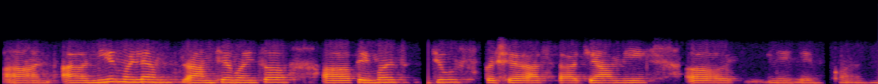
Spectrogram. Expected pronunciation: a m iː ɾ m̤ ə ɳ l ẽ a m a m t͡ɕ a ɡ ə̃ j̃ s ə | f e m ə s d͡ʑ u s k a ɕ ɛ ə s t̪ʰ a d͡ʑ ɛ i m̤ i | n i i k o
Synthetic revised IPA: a n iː ɾ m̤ ə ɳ l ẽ a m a m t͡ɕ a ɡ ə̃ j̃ t͡s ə | f e m ə s d͡ʑ u s k ə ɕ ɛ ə s t̪ a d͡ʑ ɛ a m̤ i | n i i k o

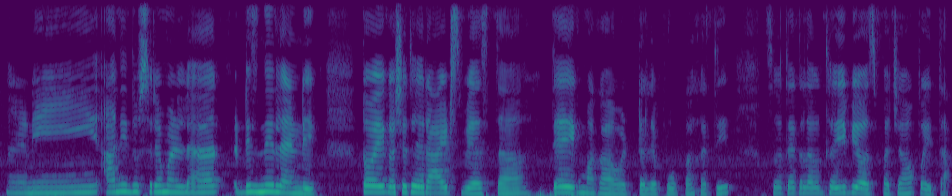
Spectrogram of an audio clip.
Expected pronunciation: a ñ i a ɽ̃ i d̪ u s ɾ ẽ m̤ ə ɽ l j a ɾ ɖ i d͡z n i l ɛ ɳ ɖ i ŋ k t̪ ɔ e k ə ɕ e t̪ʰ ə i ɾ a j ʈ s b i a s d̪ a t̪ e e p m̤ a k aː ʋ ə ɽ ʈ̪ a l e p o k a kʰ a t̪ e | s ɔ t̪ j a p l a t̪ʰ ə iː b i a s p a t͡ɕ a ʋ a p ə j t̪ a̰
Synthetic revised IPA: a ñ i a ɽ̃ i d̪ u s ɾ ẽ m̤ ə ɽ l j a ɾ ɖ i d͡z n i l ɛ ɳ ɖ i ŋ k t̪ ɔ e k ə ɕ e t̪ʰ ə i ɾ a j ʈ s b i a s t̪ a t̪ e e k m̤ a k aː ʋ ə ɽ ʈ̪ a l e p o p a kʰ a t̪ i | s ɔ t̪ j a k l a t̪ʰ ə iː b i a s p a t͡ɕ a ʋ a p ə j t̪ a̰

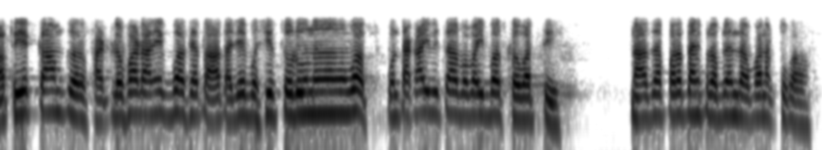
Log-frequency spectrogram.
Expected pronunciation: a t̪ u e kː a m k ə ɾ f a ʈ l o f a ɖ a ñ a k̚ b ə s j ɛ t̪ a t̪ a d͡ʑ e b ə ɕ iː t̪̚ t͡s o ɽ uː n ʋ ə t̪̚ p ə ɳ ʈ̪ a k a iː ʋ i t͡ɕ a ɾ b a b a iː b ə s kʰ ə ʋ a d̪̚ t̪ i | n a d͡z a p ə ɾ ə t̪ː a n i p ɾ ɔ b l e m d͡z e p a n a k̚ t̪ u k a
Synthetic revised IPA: a t̪ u e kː a m k ə ɾ f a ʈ l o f a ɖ a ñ e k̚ b ə s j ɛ t̪ a t̪ a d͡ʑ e b ə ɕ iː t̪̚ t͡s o ɽ uː n ʋ ə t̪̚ p ə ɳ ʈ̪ a k a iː ʋ i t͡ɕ a ɾ b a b a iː b ə s kʰ ə ʋ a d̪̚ t̪ i | n a d͡z a p ə ɾ ə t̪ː a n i p ɾ ɔ b l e m d͡z a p a n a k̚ t̪ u k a

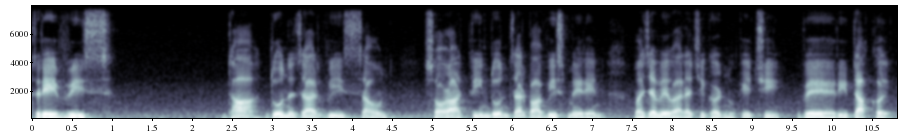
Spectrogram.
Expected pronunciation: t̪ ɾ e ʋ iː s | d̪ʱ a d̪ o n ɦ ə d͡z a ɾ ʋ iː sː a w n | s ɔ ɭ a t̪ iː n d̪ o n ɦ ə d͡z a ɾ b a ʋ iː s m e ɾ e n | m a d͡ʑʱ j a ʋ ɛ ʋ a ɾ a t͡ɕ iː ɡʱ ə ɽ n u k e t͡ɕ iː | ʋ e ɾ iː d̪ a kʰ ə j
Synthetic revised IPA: t̪ ɾ e ʋ iː s | d̪ʱ a d̪ o n ɦ ə d͡z a ɾ ʋ iː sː a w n | s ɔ ɭ a t̪ iː n d̪ o n ɦ ə d͡z a ɾ b a ʋ iː s m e ɾ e n | m a d͡ʑʱ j a ʋ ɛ ʋ a ɾ a t͡ɕ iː ɡʱ ə ɽ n u k e t͡ɕ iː | ʋ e ɾ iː d̪ a kʰ ə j

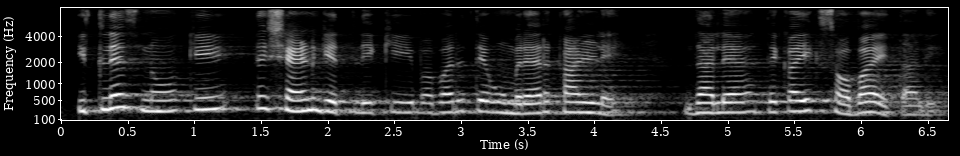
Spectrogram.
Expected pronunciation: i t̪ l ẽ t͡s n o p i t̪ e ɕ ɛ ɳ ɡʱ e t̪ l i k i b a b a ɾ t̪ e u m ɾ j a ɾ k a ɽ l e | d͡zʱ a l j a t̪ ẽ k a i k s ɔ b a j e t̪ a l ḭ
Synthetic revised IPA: i t̪ l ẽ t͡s n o k i t̪ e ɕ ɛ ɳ ɡʱ e t̪ l i k i b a b a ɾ t̪ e u m ɾ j a ɾ k a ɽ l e | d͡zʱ a l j a t̪ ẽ k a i k s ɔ b a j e t̪ a l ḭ

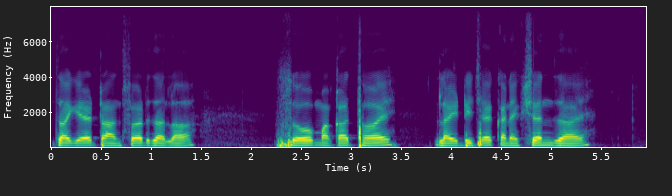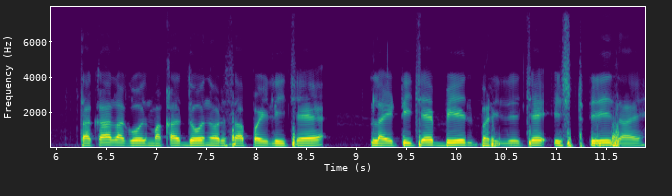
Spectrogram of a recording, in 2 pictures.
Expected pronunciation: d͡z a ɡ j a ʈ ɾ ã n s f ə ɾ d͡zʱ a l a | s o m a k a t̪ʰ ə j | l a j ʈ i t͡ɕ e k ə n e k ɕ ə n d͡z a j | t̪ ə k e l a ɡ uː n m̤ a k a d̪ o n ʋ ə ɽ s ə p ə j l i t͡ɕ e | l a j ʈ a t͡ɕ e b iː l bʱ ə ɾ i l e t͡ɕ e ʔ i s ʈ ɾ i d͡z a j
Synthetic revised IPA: d͡z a ɡ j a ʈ ɾ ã n s f ə ɾ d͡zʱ a l a | s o m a k a t̪ʰ ə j | l a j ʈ i t͡ɕ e k ə n e k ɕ ə n d͡z a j | t̪ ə k a l a ɡ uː n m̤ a k a d̪ o n ʋ ə ɾ s a p ə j l i t͡ɕ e | l a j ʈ i t͡ɕ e b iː l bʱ ə ɾ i l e t͡ɕ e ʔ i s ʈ ɾ i d͡z a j

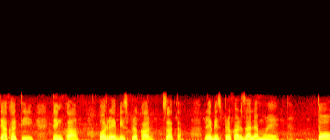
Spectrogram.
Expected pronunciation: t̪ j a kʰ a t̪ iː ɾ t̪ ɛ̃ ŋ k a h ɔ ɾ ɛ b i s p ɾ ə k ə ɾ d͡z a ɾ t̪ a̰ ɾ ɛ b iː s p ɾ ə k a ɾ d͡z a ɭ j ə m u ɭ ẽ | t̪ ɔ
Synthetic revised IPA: t̪ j a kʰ a t̪ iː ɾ t̪ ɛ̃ ŋ k a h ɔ ɾ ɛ b i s p ɾ ə k a ɾ d͡z a t̪ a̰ ɾ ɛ b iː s p ɾ ə k a ɾ d͡z a l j a m u ɭ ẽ | t̪ ɔ

